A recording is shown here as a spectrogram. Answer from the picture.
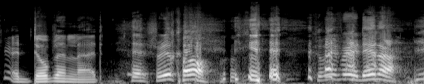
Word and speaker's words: Shirako: Clearly not the correct pronunciation. Okay, so if people want to spell themselves, it's SHIRAKO. Shriko.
